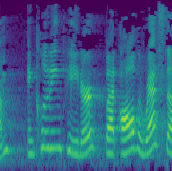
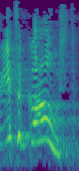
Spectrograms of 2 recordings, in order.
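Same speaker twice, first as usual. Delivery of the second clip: high, mildly frightened cry; fearful cry; 8 semitones higher, 4 dB louder, slower than usual. Acted. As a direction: cry it out higher, drawn out, in alarm. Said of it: "they cried out in fear".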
